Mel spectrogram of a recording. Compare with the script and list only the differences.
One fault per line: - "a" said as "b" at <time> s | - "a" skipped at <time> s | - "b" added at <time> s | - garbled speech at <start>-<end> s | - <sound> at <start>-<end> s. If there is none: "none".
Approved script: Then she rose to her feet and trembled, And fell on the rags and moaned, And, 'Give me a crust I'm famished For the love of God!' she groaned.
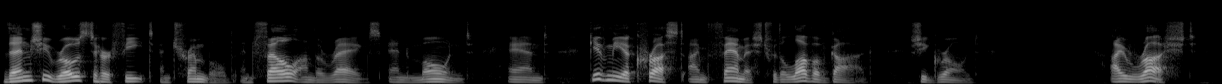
- "I rushed" added at 11.1 s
